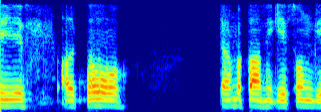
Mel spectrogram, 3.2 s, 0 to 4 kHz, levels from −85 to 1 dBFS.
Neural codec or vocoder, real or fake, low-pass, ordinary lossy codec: codec, 16 kHz in and 24 kHz out, 1.1 kbps, FireRedTTS-2 codec; fake; 3.6 kHz; none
